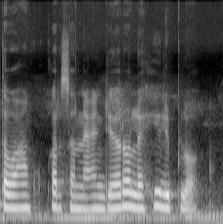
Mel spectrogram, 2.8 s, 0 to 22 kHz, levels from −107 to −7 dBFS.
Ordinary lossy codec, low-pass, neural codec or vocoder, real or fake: none; none; none; real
